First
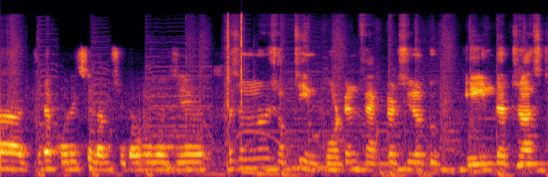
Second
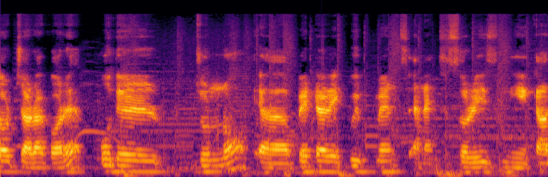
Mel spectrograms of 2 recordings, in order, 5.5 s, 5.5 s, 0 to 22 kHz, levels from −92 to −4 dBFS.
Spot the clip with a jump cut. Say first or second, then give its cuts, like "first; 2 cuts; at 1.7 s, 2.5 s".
first; 1 cut; at 2.3 s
